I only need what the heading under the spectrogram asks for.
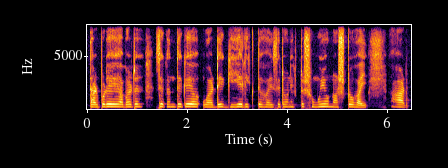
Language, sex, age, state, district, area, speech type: Bengali, female, 45-60, West Bengal, Purba Bardhaman, rural, spontaneous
